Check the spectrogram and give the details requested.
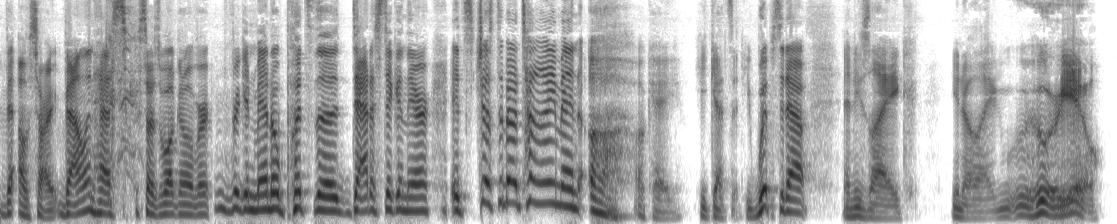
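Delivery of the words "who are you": eerie, unsettling, creepy put-on character voice. Retelling a Mando scene, voice a character's question in a weird creepy voice. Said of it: "he has this weird, creepy voice".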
